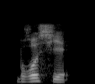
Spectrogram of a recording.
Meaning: a person who makes or sells brushes, a brushmaker
- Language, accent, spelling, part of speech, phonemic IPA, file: French, France, brossier, noun, /bʁɔ.sje/, LL-Q150 (fra)-brossier.wav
